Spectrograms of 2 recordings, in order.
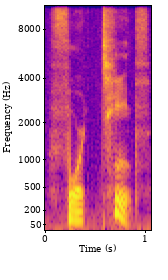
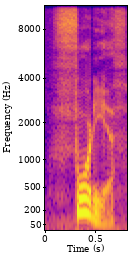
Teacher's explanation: for numbers like 14th, the stress is on the second syllable, 14th. But for 40th, the stress is on the first 40th.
